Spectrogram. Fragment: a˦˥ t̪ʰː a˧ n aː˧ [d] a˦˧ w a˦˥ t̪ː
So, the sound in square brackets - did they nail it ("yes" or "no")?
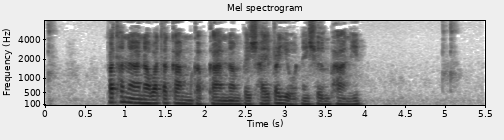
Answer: no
